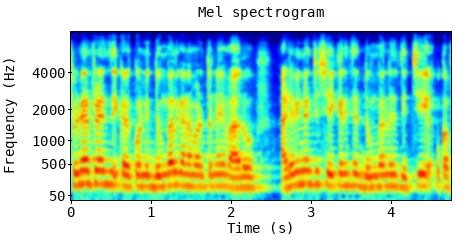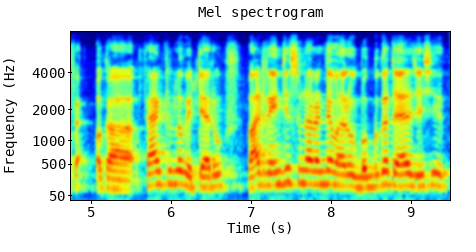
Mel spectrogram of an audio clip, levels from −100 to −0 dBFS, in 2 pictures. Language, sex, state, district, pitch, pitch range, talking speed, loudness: Telugu, male, Telangana, Nalgonda, 170 Hz, 155-180 Hz, 135 wpm, -16 LUFS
